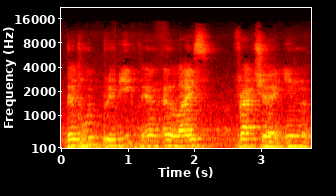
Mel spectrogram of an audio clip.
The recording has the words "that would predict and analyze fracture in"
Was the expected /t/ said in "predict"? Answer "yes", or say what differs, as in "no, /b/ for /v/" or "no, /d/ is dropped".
yes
